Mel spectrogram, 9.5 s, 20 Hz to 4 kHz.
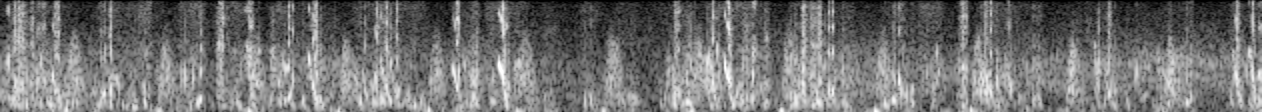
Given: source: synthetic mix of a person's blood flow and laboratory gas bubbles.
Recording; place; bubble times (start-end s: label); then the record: Doppler ultrasound of blood flow; subclavian vein
0.03-0.60 s: bubbles
0.70-1.24 s: bubbles
1.32-1.55 s: bubbles
1.60-1.96 s: bubbles
2.00-2.50 s: bubbles
2.63-3.21 s: bubbles
3.36-3.96 s: bubbles
4.35-4.50 s: bubbles
4.61-4.80 s: bubbles
4.89-5.78 s: bubbles
5.89-6.40 s: bubbles
6.58-7.08 s: bubbles
7.15-7.26 s: bubbles
7.30-7.84 s: bubbles
8.18-8.94 s: bubbles
9.21-9.48 s: bubbles
From the record:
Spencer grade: 3 (all of the cardiac periods contain showers or single bubble signals, but not dominating or overriding the cardiac motion signals); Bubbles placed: anywhere in the cardiac cycle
